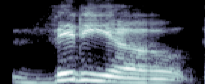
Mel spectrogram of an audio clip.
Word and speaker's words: VIDIYO: Lego VIDIYO this year. It's spelled V I D I Y O, so like DIY, uh, kind of your own Lego VIDIYO um, I think is the premise behind this.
